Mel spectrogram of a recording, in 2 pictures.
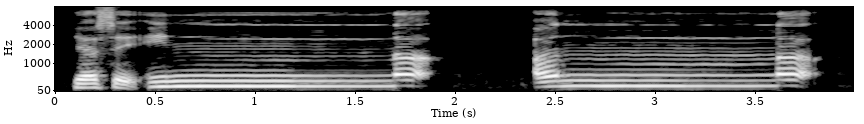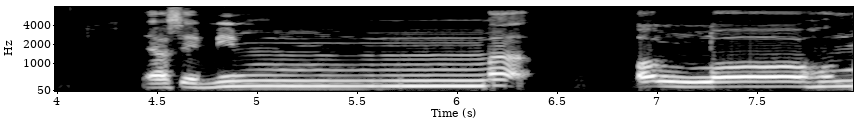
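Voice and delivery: ان and مم hummed long and slow through the nose; teacher demonstrating ghunna nasalization; nasal ghunna demo. Shown as a demonstration. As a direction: hold the nasal hum in اللہم, very slow. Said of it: "غنے میں آواز کو ناک سے پیدا کیا جاتا ہے".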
